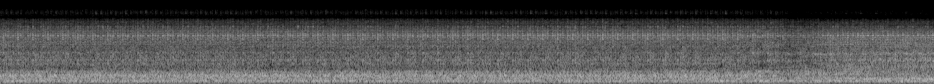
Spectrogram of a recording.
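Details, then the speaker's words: Land Rover Discovery 3/4 2.7L TDV6 diesel (chassis from 7A000001), after fuel filter change and priming: steady even diesel clatter at idle, no misses or hunting; no fuel or oil leaks; normal idle (owner attributes stored fault to turbo actuator, possibly getting slow). "So it runs. It runs fine.</b> <b>No problem getting fuel to the front."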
